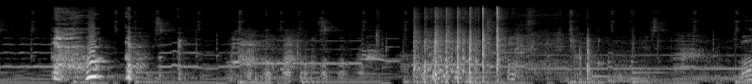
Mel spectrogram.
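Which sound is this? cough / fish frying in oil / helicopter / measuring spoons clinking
cough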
